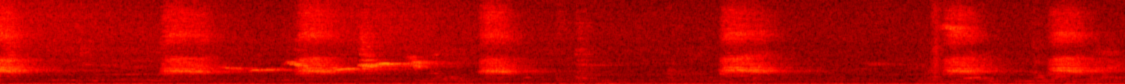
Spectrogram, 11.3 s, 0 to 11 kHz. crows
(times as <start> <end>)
1.6 2.2, 4.8 5.3, 7.2 7.9, 9.4 11.1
